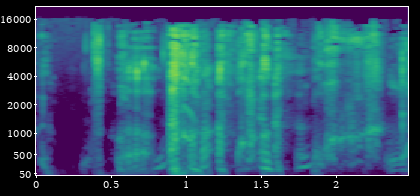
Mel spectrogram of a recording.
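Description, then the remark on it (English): A person's voice imitates a cat throwing up: a run of wet, throaty hacking and gagging bursts, rough and crackly, rising and falling in quick succession for a couple of seconds. “Just think of like the most disgusting thing, like a cat throwing up. Oh, that noise. I can do that noise.”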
